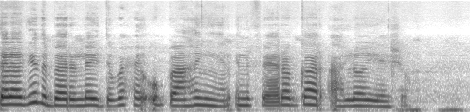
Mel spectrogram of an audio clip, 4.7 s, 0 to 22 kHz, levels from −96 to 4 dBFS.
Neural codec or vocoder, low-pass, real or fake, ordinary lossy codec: vocoder, 44.1 kHz, 128 mel bands, Pupu-Vocoder; none; fake; none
